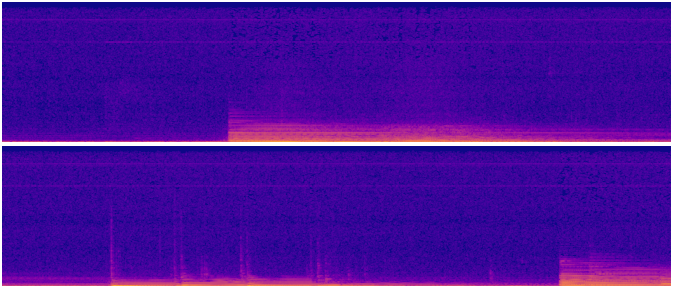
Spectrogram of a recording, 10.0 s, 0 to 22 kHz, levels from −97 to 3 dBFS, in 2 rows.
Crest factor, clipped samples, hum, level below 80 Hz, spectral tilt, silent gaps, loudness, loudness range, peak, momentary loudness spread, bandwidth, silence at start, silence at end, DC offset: 18 dB; under 0.1%; none; -40 dBFS; -10 dB/octave; none; -33 LUFS; 4 LU; -16 dBFS; 25 LU; 4.2 kHz; 0 s; 0 s; under 0.1%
